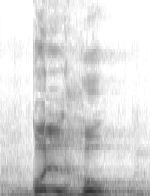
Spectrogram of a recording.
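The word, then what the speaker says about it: قل هو: 3 Bismillahirrahmanirrahim Qulhu ha hi hu ha itu makhrajnya dipangkal tenggerokan Qulhu ya qulhuwallahu ahad ahad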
